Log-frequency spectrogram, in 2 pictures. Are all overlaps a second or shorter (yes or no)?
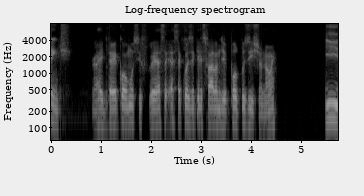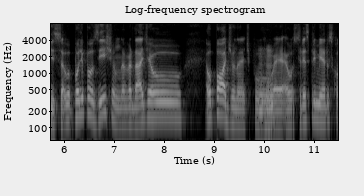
yes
